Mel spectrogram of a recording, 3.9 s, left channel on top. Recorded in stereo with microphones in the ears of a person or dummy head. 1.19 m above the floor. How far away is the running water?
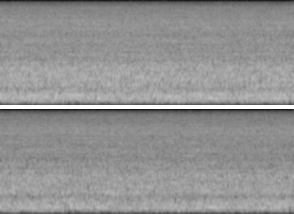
About 2.5 m.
